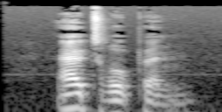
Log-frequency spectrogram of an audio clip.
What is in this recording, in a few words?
"uitroepen", Dutch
